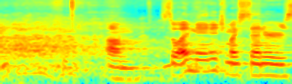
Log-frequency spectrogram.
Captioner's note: audience laughing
